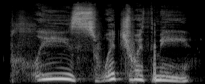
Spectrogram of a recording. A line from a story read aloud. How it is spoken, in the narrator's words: Henry whispered across to Lisa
